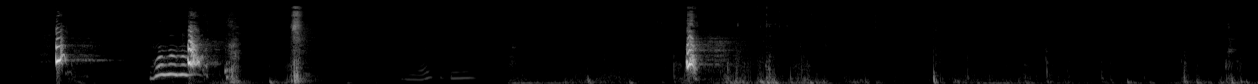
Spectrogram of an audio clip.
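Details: A Shiba Inu that has found an anchovy gives a few sharp yelping barks and a brief, tonal whine, with long quiet gaps between.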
